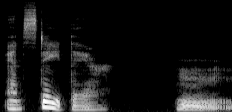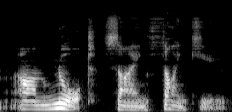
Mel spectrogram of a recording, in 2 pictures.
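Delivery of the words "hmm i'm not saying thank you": low, slow mumble into hair; mumbled. A narrator's reading. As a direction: mumble it, muffled and grudging. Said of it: "Crowley mumbled into the soft hair".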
